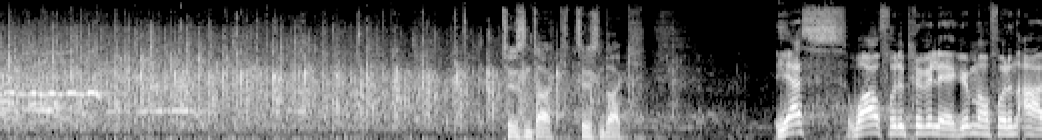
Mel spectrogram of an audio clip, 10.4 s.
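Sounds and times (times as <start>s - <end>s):
audience applause: 0.0s - 7.0s
speech: 5.0s - 6.6s, 7.8s - 10.4s.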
